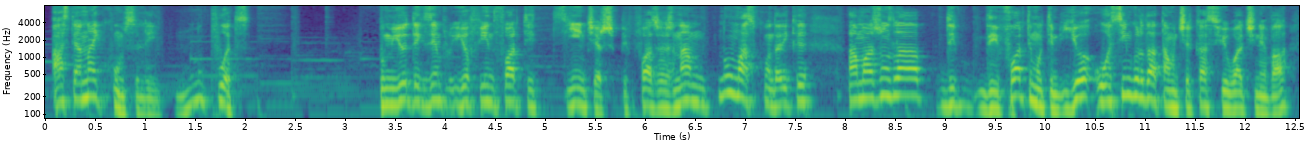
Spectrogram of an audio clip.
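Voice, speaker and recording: Speaking as a guest in a relaxed interview, a young man with a high-leaning voice and a Moldavian Romanian accent drives his points home by repeating words.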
